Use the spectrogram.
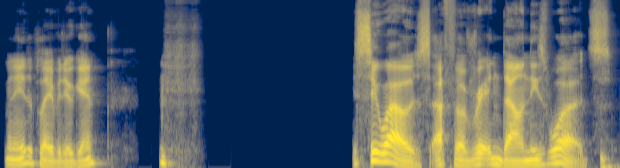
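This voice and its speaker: A man's voice: lowish voice, lively intonation, a little slow. A man livestreaming a visual novel, reading its text aloud and stumbling over phrases now and then. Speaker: video game streamer.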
